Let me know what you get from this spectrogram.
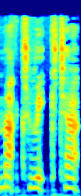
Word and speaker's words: Richter: But if you want to look him up, Max Richter, and it's spelled Max and then R-I-C-H-T-E-R.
